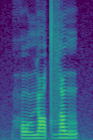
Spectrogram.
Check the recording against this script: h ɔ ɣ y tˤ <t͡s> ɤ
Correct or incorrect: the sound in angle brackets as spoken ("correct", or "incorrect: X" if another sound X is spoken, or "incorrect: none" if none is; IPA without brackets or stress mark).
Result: incorrect: z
